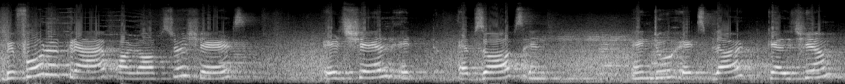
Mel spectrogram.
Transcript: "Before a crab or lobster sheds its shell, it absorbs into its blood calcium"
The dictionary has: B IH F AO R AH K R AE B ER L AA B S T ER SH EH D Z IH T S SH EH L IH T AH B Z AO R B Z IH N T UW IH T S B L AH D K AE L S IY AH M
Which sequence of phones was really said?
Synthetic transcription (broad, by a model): B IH F AO R AH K R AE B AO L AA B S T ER SH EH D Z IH T SH EH L IH T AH B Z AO R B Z IH N T UW IH T S B L AH D K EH L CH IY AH M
